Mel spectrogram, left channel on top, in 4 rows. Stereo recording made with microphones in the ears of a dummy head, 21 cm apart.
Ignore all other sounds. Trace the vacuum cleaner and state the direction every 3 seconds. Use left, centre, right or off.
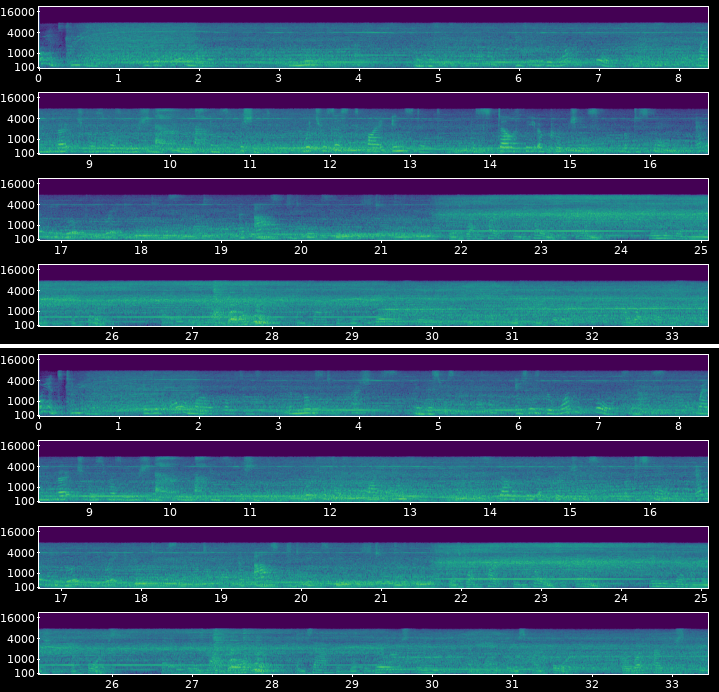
left, left, left, left, right, right, right, centre, left, left, left.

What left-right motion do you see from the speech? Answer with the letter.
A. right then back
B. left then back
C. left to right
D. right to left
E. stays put
B.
